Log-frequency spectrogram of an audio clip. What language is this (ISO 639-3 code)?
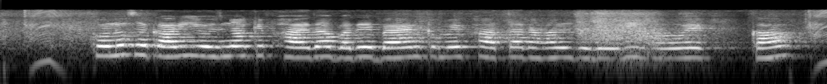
bho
